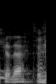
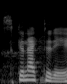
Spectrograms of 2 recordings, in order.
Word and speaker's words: Schenectady: Schenectady. And I said it, Schenectady. Well, and I can spell it too.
